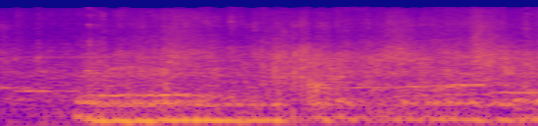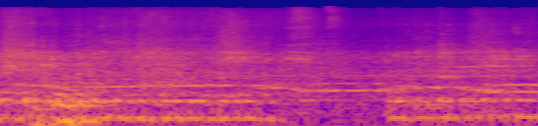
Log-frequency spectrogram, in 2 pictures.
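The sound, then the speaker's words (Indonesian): The engine of a tongkang barge, a boat used to haul timber, in Irian, drones steadily at a low pitch, loud, with a constant rumbling hum that dips slightly midway, layered over a wash of rushing background noise. “Itu kapal tengkoang.”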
